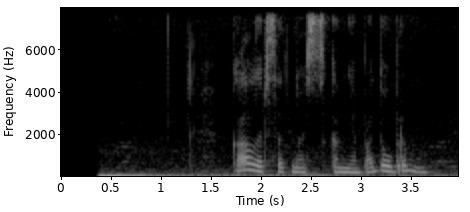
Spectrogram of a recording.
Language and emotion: Russian, neutral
